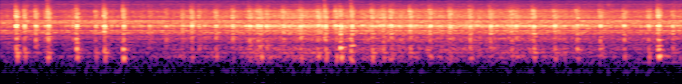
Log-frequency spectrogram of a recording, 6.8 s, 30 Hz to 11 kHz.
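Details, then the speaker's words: WWII ARR-7 / R-45 aircraft receiver with motor sweep tuning at fairly slow speed, full-band sweep: static hiss with bursts and chirps as stations pass, returning the other direction; sweep drive working normally. "and now it'll return go the other direction and you can hear you can hear the different signals as it sweeps past them"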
